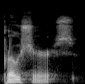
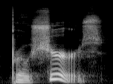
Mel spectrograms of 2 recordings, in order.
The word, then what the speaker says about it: brochure: to the second syllable brochures we have to put the stress on the second syllable again brochures brochures I cannot say brochures we have to put the stress on the second syllable brochures and what are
